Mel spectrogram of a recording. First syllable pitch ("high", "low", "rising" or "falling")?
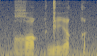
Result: low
